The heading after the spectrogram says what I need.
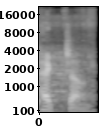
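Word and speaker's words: Baekjeong: Your restaurant here, pronounce the name of for me, right? Baekjong.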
